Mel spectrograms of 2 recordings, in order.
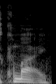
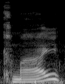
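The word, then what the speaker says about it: Khmer: or Chinese or Vietnamese whatever right everyone is kami k h m e r it's it's spelled kamarl like kamar rouge but it's pronounced kami which just like sounds much better on the ears.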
